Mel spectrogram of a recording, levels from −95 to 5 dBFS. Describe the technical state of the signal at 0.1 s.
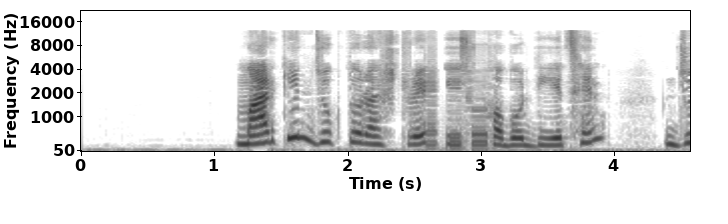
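At 0.1 s the speech carries heavy coding damage that runs through the whole clip, likely HE-AAC compression at a rate fitting about 16 kbps. Nothing sits above 12.3 kHz, and the treble is rebuilt from copied lower bands, so harmonics misalign and sibilants turn gritty, metallic or lispy.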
